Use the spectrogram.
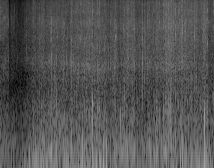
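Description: A coir dish brush head with a wooden handle is pressed, squeezed and rubbed by a palm and fingers working the stiff coconut-fiber bristles. A steady, dense crackling and scratchy rustle carries bright high hiss and a low rumble, with small crisp snaps scattered throughout.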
